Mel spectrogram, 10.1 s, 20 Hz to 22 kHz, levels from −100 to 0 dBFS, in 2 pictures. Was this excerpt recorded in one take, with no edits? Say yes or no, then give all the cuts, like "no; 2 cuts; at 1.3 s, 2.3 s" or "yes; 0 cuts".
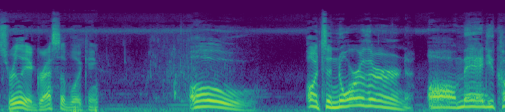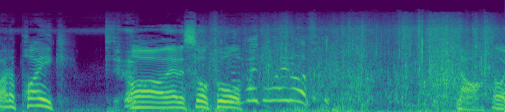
no; 3 cuts; at 1.0 s, 4.1 s, 6.1 s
